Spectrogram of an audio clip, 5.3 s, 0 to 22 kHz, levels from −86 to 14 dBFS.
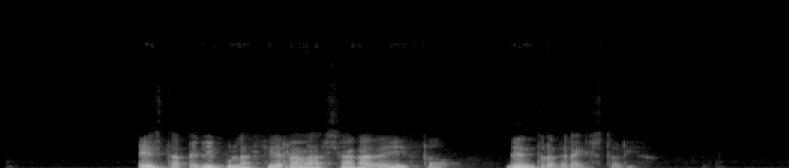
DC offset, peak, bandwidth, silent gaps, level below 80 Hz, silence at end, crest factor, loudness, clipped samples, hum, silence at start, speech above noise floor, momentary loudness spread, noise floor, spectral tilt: under 0.1%; -6 dBFS; 4.6 kHz; none; -52 dBFS; 1.05 s; 16 dB; -21 LUFS; under 0.1%; none; 0.9 s; 54 dB; 19 LU; -74 dBFS; -11 dB/octave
